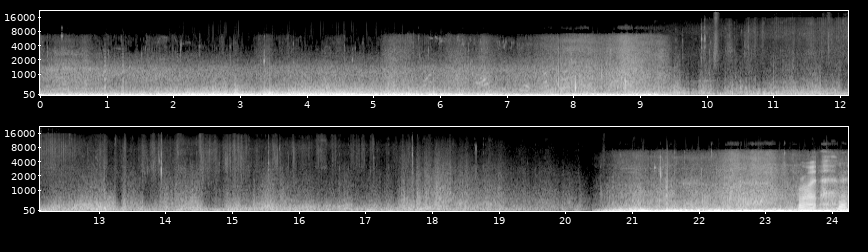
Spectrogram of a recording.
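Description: Gusty wind buffets a microphone beside a carp fishing lake, loud roaring rumble for the first ten seconds, then a calmer lull with light rustling, before a strong gust returns at the end.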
